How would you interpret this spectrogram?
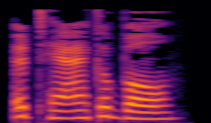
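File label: "attackable", English, British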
